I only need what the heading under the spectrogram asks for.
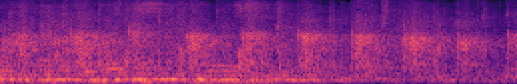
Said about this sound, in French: Est-ce qu'on peut encore applaudir cette leçon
